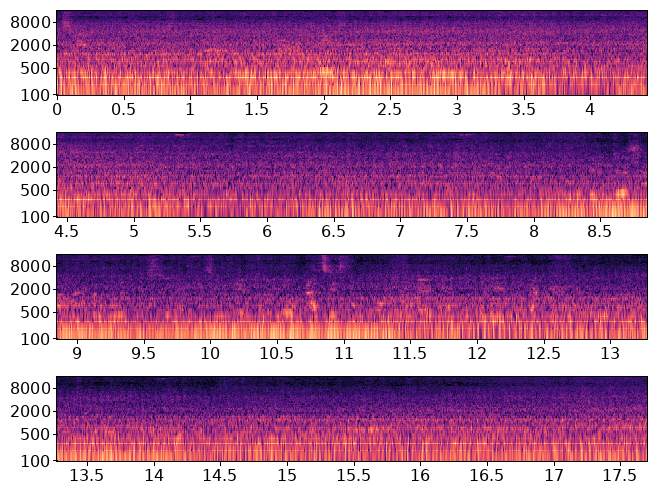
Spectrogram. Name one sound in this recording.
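A bus engine rumbles and drones steadily from inside the cab.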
